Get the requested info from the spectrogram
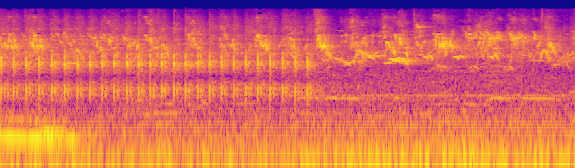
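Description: Small songbirds calling: a fast, even trill for the first three seconds or so, then a busy mix of short, high chirps.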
